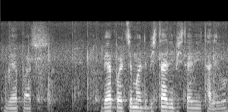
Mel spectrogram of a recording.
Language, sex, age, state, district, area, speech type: Nepali, male, 18-30, West Bengal, Darjeeling, rural, spontaneous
